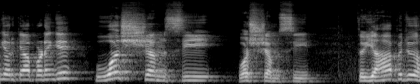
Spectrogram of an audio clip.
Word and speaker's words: والشمس: یہ حمزہ تھا ہمارے پاس، ٹھیک ہے۔ جب اس سے پہلے ہم نے واو لگائی تو یہ حمزہ گر جائے گا، لکھا تو جائے گا لیکن بولا نہیں جائے گا، تلفظ نہیں کیا جائے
